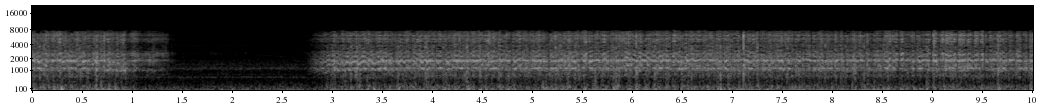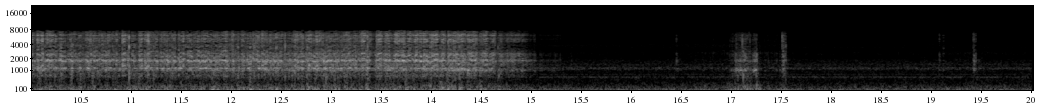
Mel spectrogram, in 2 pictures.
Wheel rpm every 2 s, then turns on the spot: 80, 60, 160, 160, 160, 160, 150, 60, 0, 0.
none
